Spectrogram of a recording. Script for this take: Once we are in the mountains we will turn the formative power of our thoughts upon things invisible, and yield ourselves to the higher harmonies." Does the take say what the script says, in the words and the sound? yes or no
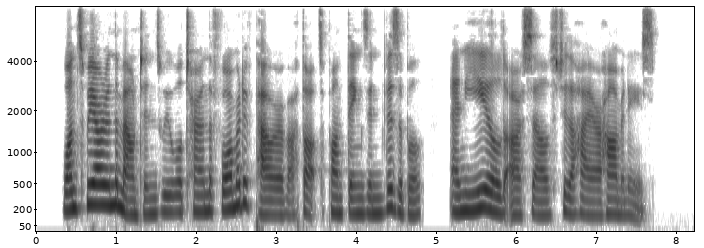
yes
